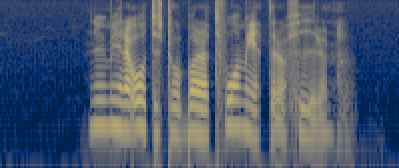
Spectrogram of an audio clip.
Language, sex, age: Swedish, female, 25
